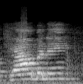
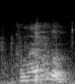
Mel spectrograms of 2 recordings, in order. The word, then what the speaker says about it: calumny: For calumny deludes men. Let's look up calumny. Calamity?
